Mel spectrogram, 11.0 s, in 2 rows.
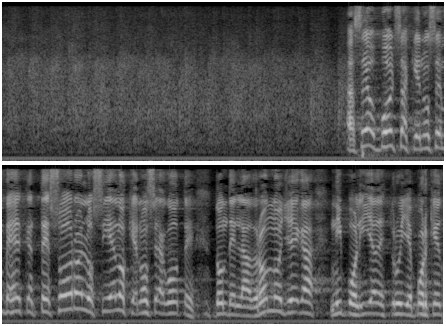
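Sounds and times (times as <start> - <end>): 
audience applause: 0.0 - 4.6
speech: 4.3 - 11.0.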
